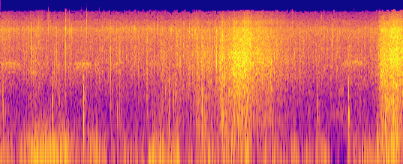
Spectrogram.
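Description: Wind buffeting the camera microphone as a low rumble, with scattered light crunches of footsteps in snow. Two short rustling swells, about halfway and near the end.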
